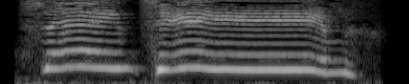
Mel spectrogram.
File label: Same team, Singer; hedgewars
